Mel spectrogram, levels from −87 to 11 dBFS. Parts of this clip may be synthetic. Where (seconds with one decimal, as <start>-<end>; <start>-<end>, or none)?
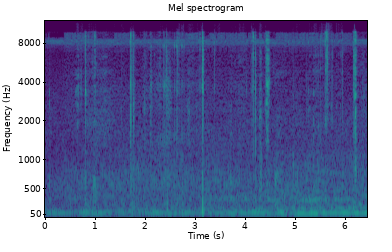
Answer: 0.6-1.6; 3.1-5.5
